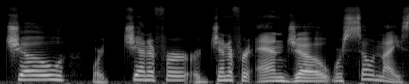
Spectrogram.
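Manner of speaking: mock-gush a donor shout-out; gushing thanks. Host mock-thanking imagined donors, high gushing voice.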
